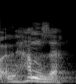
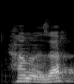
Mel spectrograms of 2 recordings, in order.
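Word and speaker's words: همزة: Puis nous avons Hamza. Hamzaah qu'on peut dire a tout simplement. C'est comme la lettre A de la langue française on dit A ou elle est prononcée complètement Hamza.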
